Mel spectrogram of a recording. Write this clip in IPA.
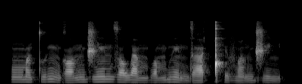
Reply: ŋ͡m ɑ̃ tʷ ɪ ŋ ɡ ɒ n d͡ʒ ẽ n z ɔ w a m b ɒ m b ẽ n d a ǃʰ ɪ v ɑ̃ n d͡ʒ i lʲ

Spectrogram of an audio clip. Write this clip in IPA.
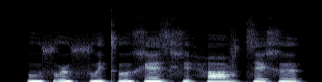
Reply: u sʷ ə˞ sʷ ɪ tʼ ʊː x ɛ z x ɪ h ɑː v t͡s ɛ x ə

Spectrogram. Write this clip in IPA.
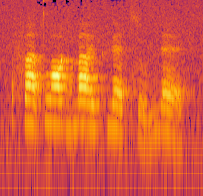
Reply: f ä˥˧ t̪ w ɑ˥˧ ŋ m a˥˧ ɪ̯ pʰ ɥ ɛ˥˩ t͡s ṵ˨˩ m ɥ ɛ˥˩

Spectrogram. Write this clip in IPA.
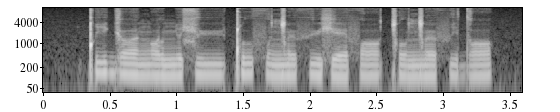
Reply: ǃ i ɡʲ ɔː ɐ̯ ŋ ɔ l ɲ œ ɕ yː ǃ u f o ŋ͡ǀ ø f y xʲ ɛː f ɔː ǀ o ŋ͡ǀ œ f i d ɔ

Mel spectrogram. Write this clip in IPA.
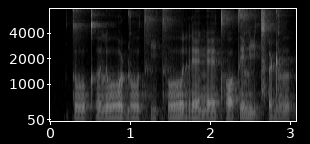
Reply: t̪ oː kʼ ɤ l oː ɖ oː t̪ʰ i t̪ʰ oː r ɛː ŋ ɛː t̪ʰ ɔ t̪ e l i t͡sʼ ɤ ɖ ɤ

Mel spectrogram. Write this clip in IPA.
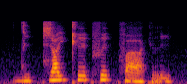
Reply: d i˨˩ t̚ t͡ɕ a˥˩ j kʰ e˦˥ ʔ f e˥˩ k̚ f aː˨˩ k r i˨˩ t̚

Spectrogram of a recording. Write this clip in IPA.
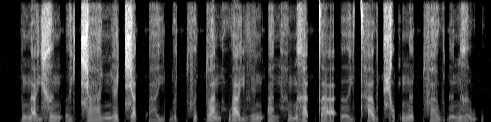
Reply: n a̰˧˥ j ɣ ə˧ n ʔ ə̤˨˩ j t͡ɕ a̤ː˨˩ ɲ ɛ˨˦ t͡ɕ a˨˩ t̚ ʔ a̤˨˩ j ɓ ə˨˩ t̚ f ə˨˩ t̚ v a̰˧˨ n h w a̰ː˧˨ j l e˨˦ ŋ ʔ a̤˨˩ n h ə̰˧˨ m ɣ a˦˥ t̚ t̪ a̰ː˧˨ ʔ əː˨˦ j t̪ʰ a̰˧˨ w t͡ɕ ɔ˦˥ p̚ n ə˨˩ t̚ f a̤˨˩ w ɗ ə˨˦ n ɣ ə̰˧˨ w ʔ

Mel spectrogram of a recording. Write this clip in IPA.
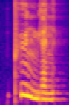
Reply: pʰ y˥˩ n m j ɛ˩ n

